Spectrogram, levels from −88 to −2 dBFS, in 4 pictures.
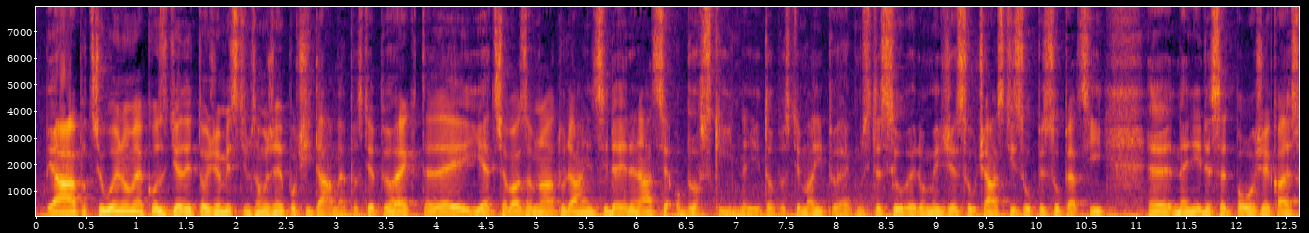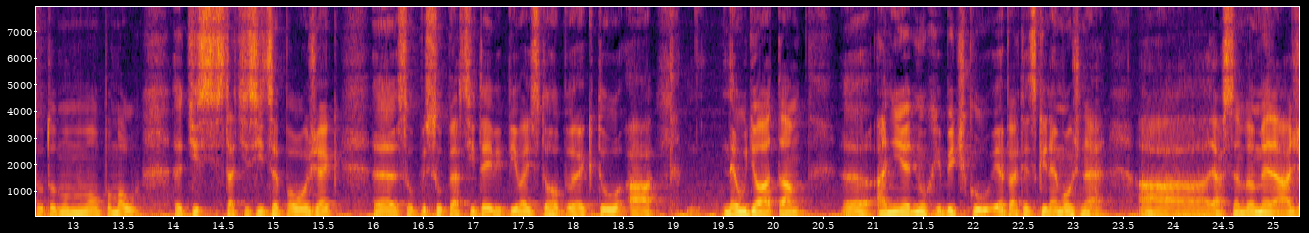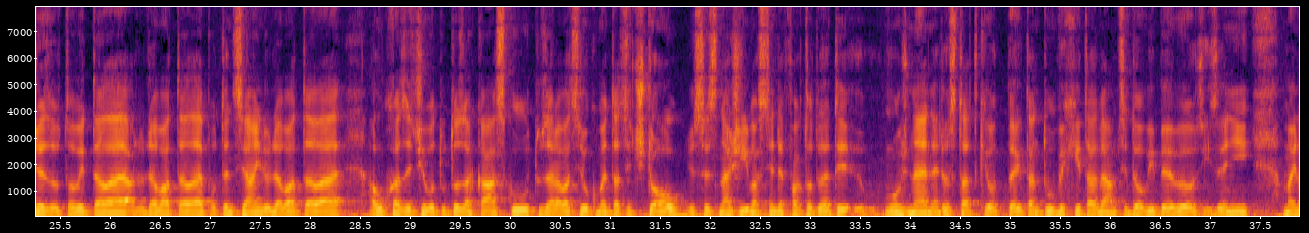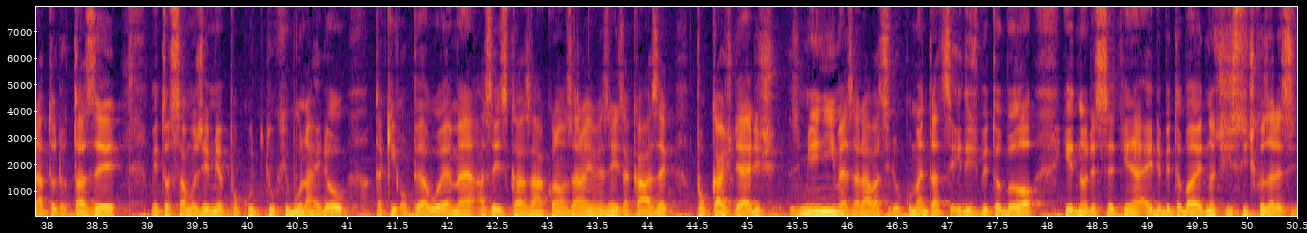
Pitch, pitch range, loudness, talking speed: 95 Hz, 95-100 Hz, -17 LUFS, 170 wpm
